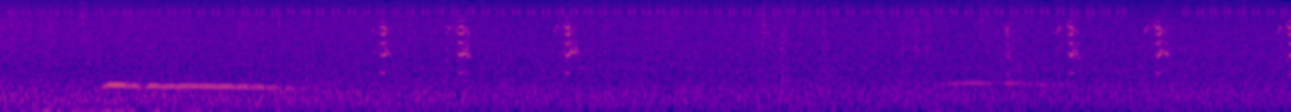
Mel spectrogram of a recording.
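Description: An owl hooting twice: a drawn-out hoot about half a second in that falls slightly at the end, and a shorter one about five seconds in. Several short high chirps sound in between and near the end, over a steady faint night-time hiss.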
